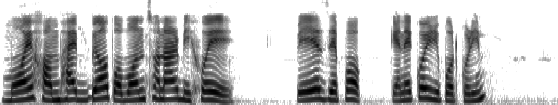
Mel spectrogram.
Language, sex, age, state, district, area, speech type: Assamese, female, 30-45, Assam, Biswanath, rural, read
